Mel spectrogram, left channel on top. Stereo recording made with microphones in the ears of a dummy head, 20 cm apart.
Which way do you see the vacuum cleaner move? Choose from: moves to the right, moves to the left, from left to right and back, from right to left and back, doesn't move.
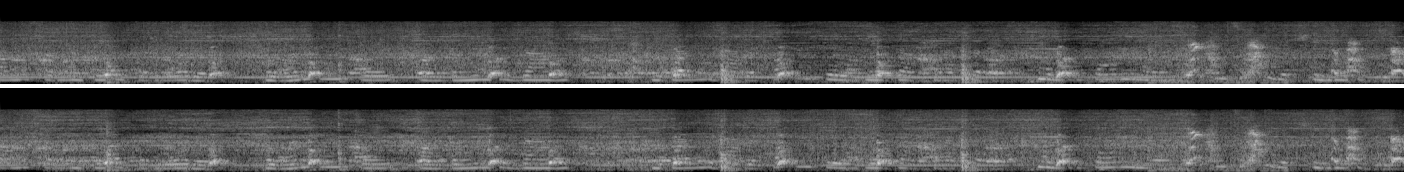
doesn't move.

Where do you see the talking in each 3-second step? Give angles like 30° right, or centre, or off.
20° left, 20° right, 20° left, 30° left, 40° left.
